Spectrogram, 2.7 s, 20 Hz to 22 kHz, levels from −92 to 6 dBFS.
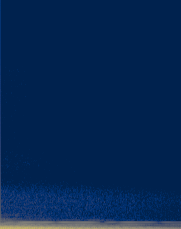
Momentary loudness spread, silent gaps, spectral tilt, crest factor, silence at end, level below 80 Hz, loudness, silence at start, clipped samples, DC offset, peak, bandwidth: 18 LU; none; -14 dB/octave; 12 dB; 0 s; -26 dBFS; -24 LUFS; 0 s; under 0.1%; under 0.1%; -10 dBFS; 1 kHz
